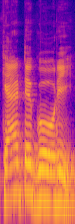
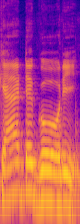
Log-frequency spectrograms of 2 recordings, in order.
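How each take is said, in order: First: The third syllable has an 'oh' vowel. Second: The same.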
